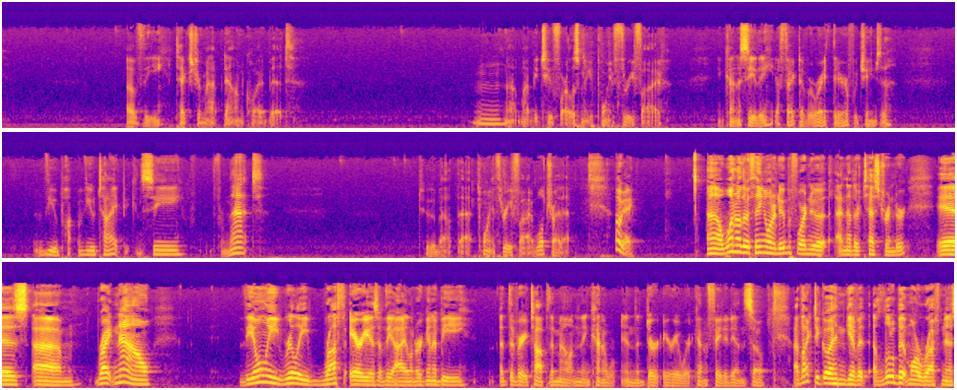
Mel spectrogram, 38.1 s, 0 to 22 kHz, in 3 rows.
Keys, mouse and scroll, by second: 2.7 click, 3.2 click, 6.7 click, 11.0 click, 14.3 click, 16.0 click, 20.7 a, 21.6 middle click, 22.6 shift+middle click, 23.0 middle click, 23.8 shift+middle click, 25.6 right click, 35.6 middle click.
